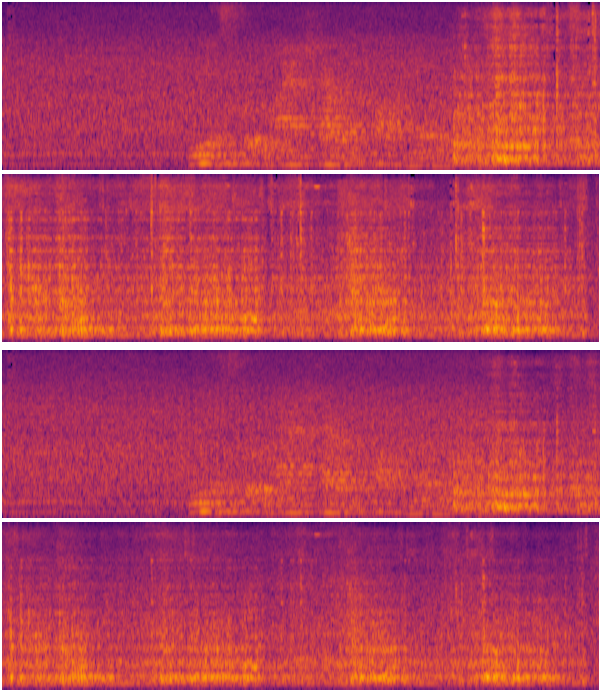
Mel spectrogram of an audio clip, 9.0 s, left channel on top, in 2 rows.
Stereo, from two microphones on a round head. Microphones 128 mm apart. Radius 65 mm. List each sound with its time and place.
1.4 s a man speaking: 35° left (ahead or behind), 9.5 m; by 4.4 s 30° left (ahead or behind), 7 m
3.4 s crushing: 70° left (ahead or behind), 1.1 m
